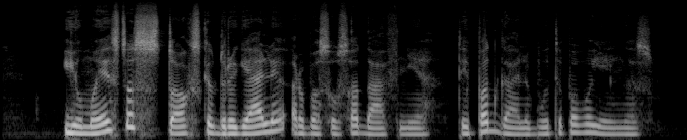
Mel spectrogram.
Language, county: Lithuanian, Vilnius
